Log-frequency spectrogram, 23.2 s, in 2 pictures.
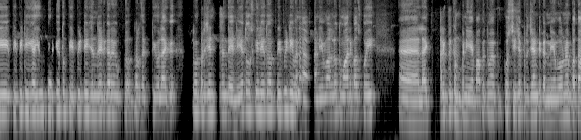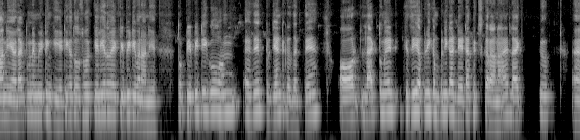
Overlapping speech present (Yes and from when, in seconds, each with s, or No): No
